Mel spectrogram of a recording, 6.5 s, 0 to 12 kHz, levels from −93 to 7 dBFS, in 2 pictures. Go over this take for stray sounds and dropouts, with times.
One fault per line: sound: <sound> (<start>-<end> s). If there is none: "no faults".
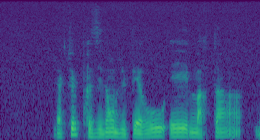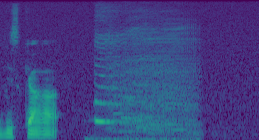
sound: squeak (4.3-5.8 s)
